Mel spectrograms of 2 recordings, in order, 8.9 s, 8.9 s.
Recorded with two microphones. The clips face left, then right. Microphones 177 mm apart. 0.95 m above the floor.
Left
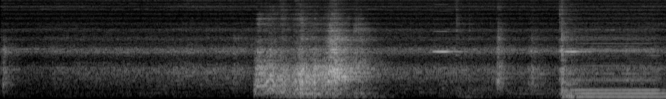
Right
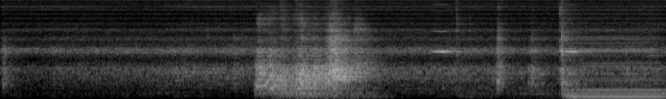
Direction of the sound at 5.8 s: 40° left (ahead or behind).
